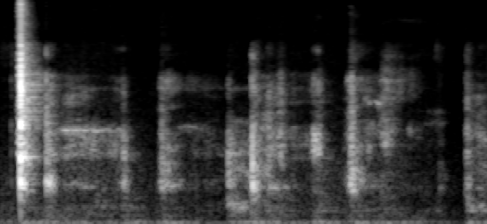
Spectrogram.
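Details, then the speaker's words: Training demonstration of a LifeFlow PLUS manual blood and fluid rapid infuser during initial priming with the handle pointed up: a sharp snap followed by brief, scattered plastic clicks and rattles as the handle is squeezed. "this is the only time we recommend a specific position for LIF flow during the initial priming to remove air most effectively point the handle up and begin squeezing the"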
